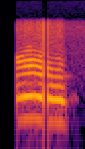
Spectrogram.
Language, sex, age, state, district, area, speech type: Maithili, female, 18-30, Bihar, Madhubani, rural, conversation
